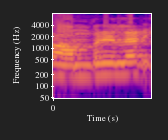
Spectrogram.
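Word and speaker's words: umbrella: দেখো আমব্রেলার ইউ, ইউ এর উচ্চারণ যদি ইউ এর মতো হয় এ বসবে, ইউ এর মতো না হলে অ্যান বসে। আমব্রেলা উচ্চারণ আমের মতো হয়েছে, ইউ এর মতো হয়নি তাই অ্যান বসে গেল।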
